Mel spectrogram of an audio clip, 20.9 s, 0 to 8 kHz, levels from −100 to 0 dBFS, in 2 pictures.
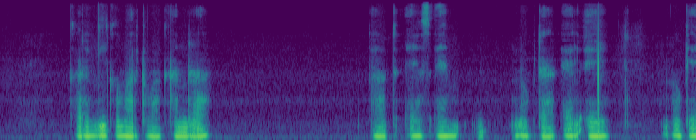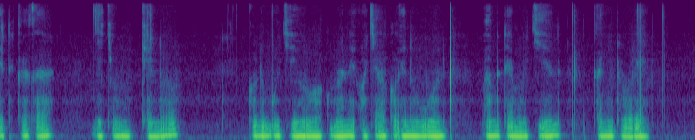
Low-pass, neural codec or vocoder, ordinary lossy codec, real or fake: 7.2 kHz; codec, 44.1 kHz, 7.8 kbps, Pupu-Codec; none; fake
